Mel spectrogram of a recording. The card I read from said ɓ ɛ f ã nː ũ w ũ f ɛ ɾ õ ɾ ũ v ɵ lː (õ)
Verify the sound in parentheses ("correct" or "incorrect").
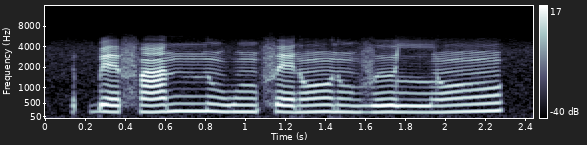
correct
